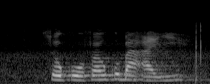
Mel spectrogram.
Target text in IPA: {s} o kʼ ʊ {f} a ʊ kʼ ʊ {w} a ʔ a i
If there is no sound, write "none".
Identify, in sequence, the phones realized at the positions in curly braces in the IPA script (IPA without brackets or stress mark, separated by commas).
s, f, b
